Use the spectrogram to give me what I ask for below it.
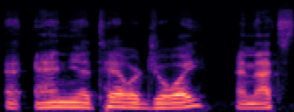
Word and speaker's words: Anya: So it's Anya Taylor-Joy, and that's the correct pronunciation of her name is Anya. It's not Anya. I've been saying Anya. Yeah, it's Anya. Anya.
